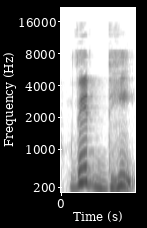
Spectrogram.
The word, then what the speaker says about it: विद्धि: की मात्रा लगाएंगे धी, विद्धि। ध्यान देना है द और ध के उच्चारण में।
